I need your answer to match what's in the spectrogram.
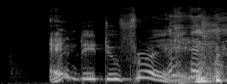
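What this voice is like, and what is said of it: Morgan Freeman impression. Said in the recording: “to do a Morgan Freeman impression, ... you could say it and sound like Morgan Freeman for a second.”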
